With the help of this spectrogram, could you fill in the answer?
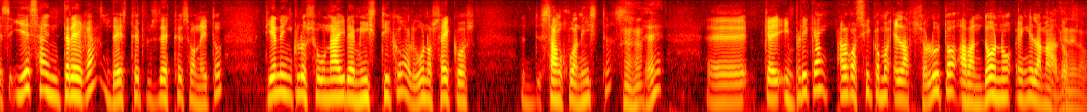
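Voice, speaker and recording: Recorded with a dry, close sound and no echo, a man talks at a moderate pace and high pitch with ordinary pitch variation. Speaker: academic. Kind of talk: radio panel discussion.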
